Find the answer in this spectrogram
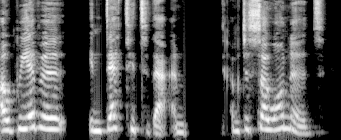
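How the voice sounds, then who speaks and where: This woman talks at a fairly quick pace with a London accent. Her high pitch moves in very wide swings. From East London. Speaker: author and education professional. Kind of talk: podcast interview. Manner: halting.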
